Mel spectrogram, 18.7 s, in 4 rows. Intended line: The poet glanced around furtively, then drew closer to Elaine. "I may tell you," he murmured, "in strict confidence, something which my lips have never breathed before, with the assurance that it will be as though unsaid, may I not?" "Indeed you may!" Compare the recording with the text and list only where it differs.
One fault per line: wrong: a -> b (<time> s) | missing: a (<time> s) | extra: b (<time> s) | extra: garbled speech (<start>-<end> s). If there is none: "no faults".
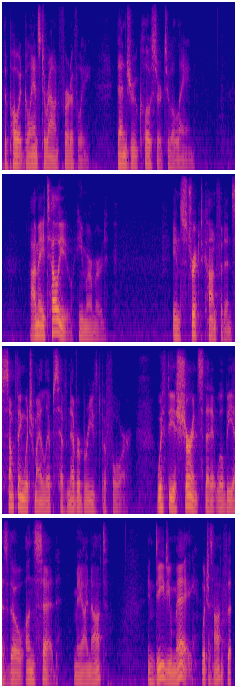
extra: garbled speech (18.0-18.6 s)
